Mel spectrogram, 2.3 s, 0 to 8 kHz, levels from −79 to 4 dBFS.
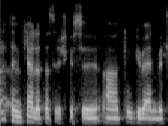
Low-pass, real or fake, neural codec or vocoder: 7.2 kHz; real; none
